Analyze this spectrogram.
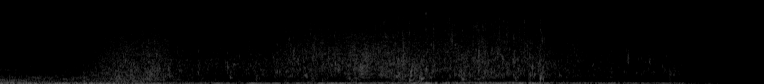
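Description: Faint rushing, fizzing and splashing water from a motor yacht's churned white wake. It cuts off abruptly about seven seconds in.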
